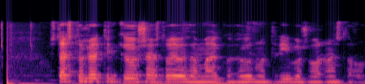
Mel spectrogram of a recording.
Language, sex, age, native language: Icelandic, male, 30-39, Icelandic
